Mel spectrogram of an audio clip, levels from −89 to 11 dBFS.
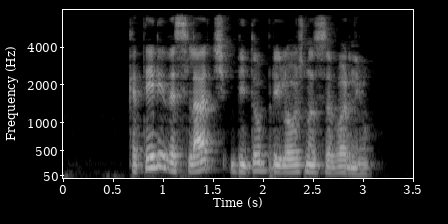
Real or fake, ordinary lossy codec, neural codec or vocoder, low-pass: real; none; none; 7.2 kHz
